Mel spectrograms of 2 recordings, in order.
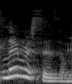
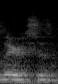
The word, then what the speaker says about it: Lilrickcism: I first seen his name I could never pronounce it right and it's lyricism yeah I know when y'all see his name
